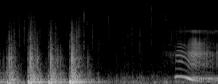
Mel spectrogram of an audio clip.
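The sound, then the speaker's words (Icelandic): Knocking on the door of a solitary old woman's home: a few dull, hollow knocks in quick succession, loud and clear with no voices. “allt í einu var bankað á hurðina”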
